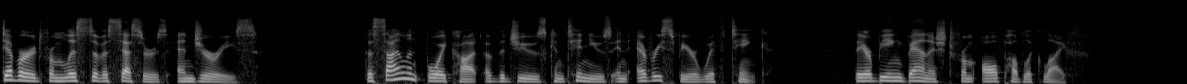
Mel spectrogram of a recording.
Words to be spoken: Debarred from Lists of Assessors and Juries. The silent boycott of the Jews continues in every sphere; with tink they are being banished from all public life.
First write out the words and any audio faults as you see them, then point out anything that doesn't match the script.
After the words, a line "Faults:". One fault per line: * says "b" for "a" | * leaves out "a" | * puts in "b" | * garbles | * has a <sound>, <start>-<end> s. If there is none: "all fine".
Debarred from Lists of Assessors and Juries. The silent boycott of the Jews continues in every sphere; with tink they are being banished from all public life.
Faults:
all fine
